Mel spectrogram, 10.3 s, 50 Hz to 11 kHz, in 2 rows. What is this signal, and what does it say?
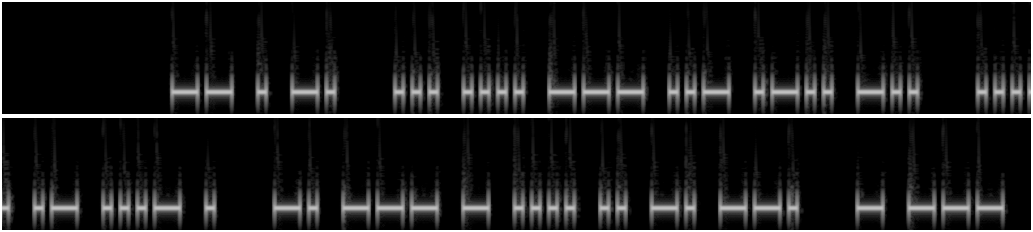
Morse code, heard as a keyed tone, about 28 wpm, 700 Hz. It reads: MEN SHOULD HAVE NOTHING TO
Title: Sentences from Top 1000 Words - Review Part 3 - 28wpm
